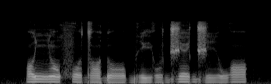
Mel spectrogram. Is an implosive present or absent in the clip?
present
